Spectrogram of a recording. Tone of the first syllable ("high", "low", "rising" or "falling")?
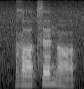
low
